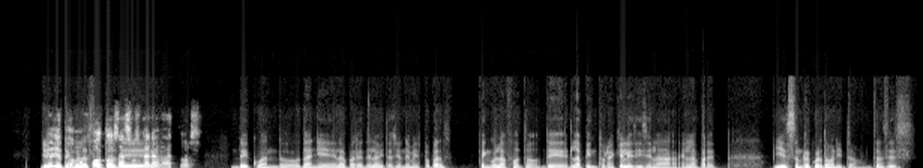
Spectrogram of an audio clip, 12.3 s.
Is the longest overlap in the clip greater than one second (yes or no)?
yes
